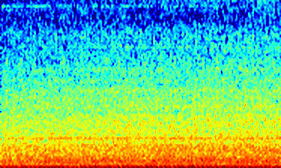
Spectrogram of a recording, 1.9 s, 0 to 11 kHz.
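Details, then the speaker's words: Nissan 300ZX at 134,000 miles, just after an oil change with Motul 10W-40 and OEM filter, on the lift: smooth steady idle, no ticking or knocking; oil pressure present, engine healthy. "No tick, no knock, nothing. Just, she's good. Not bad for 134,000 miles."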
